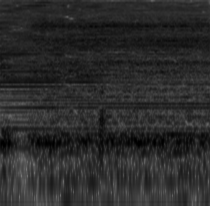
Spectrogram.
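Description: Electric hair clipper running steadily with an even motor hum, held away from the beard between passes.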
